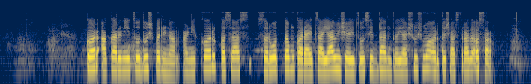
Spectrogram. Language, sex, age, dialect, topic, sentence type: Marathi, female, 18-24, Southern Konkan, banking, statement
